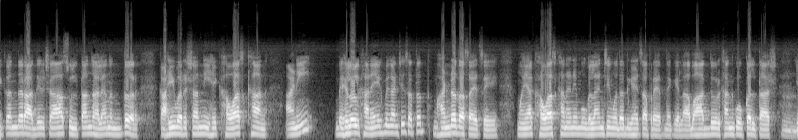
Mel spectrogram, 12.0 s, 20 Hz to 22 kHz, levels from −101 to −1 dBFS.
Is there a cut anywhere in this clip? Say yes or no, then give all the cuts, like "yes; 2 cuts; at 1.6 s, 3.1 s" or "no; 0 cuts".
no; 0 cuts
